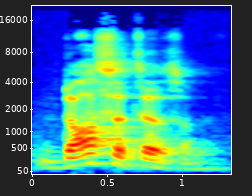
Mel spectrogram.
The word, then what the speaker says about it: Docetism: The first one was called Docetism, or Docetism. The C is actually pronounced like a K.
